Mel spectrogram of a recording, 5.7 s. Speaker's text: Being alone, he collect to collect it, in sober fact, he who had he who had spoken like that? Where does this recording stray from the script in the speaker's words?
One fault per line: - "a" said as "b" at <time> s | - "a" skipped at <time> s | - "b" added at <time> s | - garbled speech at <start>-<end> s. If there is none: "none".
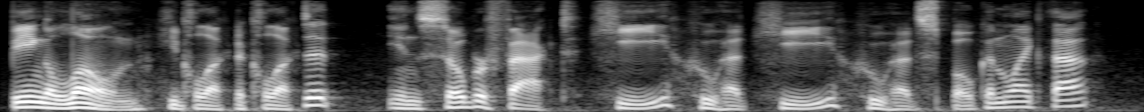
none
